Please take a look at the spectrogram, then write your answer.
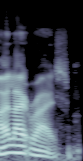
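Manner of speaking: short line in a put-on Chinese accent; mock Chinese accent. Shown as a demonstration. Testing an accent on a friend, mock Chinese accent. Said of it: "just start with the accent".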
